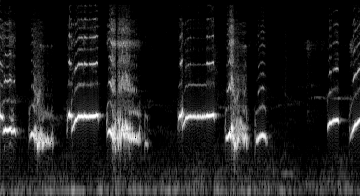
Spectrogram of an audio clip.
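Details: A white-rumped shama sings short phrases meant to provoke rival shamas: clear whistled notes, some level and some rising, alternating with harsher burry bursts, separated by brief pauses.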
